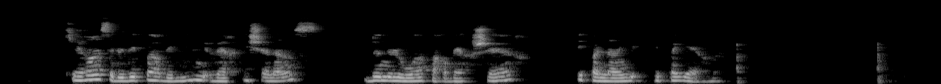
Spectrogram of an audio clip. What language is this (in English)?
French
